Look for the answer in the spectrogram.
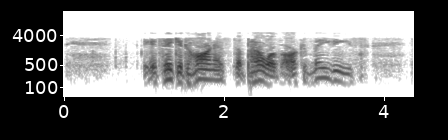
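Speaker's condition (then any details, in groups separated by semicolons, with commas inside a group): Vocal cord paralysis after stroke; wheelchair user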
